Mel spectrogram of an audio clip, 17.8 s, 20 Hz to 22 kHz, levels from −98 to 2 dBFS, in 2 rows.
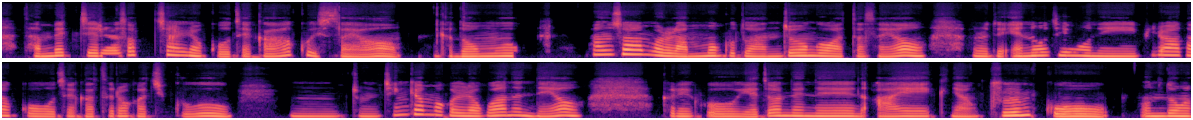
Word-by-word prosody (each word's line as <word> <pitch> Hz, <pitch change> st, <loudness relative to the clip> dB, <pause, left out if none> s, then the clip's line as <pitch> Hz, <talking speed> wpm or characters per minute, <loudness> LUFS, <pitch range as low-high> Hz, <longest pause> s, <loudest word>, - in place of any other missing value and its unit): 단백질을 195 Hz, +1 st, 0 dB
섭취하려고 225 Hz, -, -1 dB
제가 175 Hz, +2 st, -3 dB
하고 245 Hz, 0 st, -2 dB
있어요. 165 Hz, -2 st, 0 dB, 0.3 s
그 170 Hz, -1 st, -6 dB
너무 180 Hz, +3 st, +2 dB, 0.6 s
탄수화물을 295 Hz, -, +4 dB
안 170 Hz, +2 st, +2 dB
먹어도 195 Hz, -2 st, +1 dB
안 170 Hz, 0 st, -1 dB
좋은 210 Hz, +3 st, +4 dB
것 195 Hz, -2 st, +4 dB
같아서요. 180 Hz, +4 st, +1 dB, 0.3 s
그래도 175 Hz, -2 st, -2 dB
에너지원이 200 Hz, -4 st, +1 dB
필요하다고 215 Hz, -9 st, -1 dB
제가 170 Hz, -1 st, -4 dB
들어 185 Hz, +2 st, -3 dB
가지고 175 Hz, +1 st, -2 dB, 0.5 s
음 170 Hz, 0 st, -4 dB
좀 170 Hz, -1 st, -5 dB
챙겨 280 Hz, +9 st, -1 dB
먹으려고 215 Hz, -8 st, +1 dB
하는데요. 215 Hz, -2 st, +1 dB, 0.6 s
그리고 170 Hz, -1 st, -2 dB
예전에는 190 Hz, +1 st, +2 dB
아예 180 Hz, +1 st, +1 dB
그냥 175 Hz, -1 st, -4 dB
굶고 175 Hz, -8 st, +3 dB, 0.2 s
운동을 185 Hz, 0 st, +4 dB
185 Hz, 285 characters per minute, -24 LUFS, 175-215 Hz, 0.6 s, 탄수화물을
